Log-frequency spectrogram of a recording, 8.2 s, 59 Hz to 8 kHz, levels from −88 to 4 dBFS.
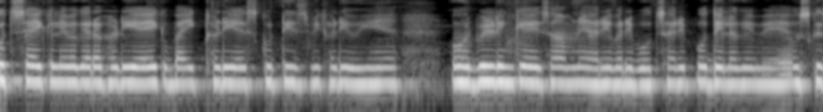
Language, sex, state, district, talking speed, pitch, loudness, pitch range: Hindi, female, Chandigarh, Chandigarh, 190 wpm, 210 Hz, -16 LUFS, 205-215 Hz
